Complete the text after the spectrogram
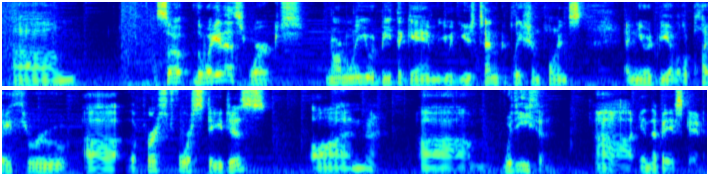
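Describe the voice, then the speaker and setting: A man giving casual live game commentary, rambling and thinking aloud with hesitant pauses. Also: medium pitch. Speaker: game streamer. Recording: game music behind the voice. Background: game music.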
